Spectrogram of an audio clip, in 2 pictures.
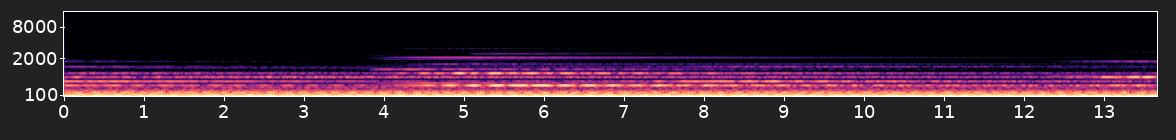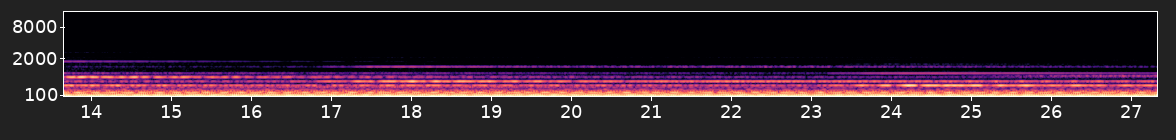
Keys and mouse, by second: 1.1 space, 1.6 click, 1.9 space, 3.0 space, 4.9 click, 5.9 click, 7.8-9.0 drag, 9.2 g, 9.7-12.9 drag, 13.4 g, 13.9 click, 15.2-16.4 drag, 17.5-18.7 ctrl+alt+drag, 19.0 g, 19.4 click, 19.9-22.0 drag, 22.8 g, 23.4-26.5 drag, 27.1 g.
